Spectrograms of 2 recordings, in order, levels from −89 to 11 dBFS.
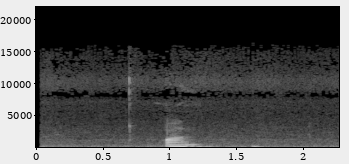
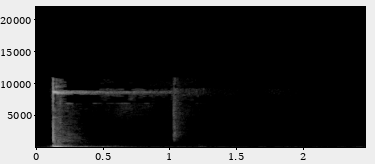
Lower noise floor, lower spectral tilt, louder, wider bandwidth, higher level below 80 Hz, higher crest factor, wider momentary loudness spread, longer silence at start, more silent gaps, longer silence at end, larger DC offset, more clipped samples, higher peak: second, -38 dBFS vs -83 dBFS; first, -7 dB/octave vs -2 dB/octave; first, -16 LUFS vs -31 LUFS; first, 15 kHz vs 11.5 kHz; about the same, -38 dBFS vs -42 dBFS; second, 18 dB vs 28 dB; about the same, 24 LU vs 26 LU; about the same, 0.05 s vs 0.1 s; neither; second, 0 s vs 1.95 s; neither; neither; first, -2 dBFS vs -8 dBFS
